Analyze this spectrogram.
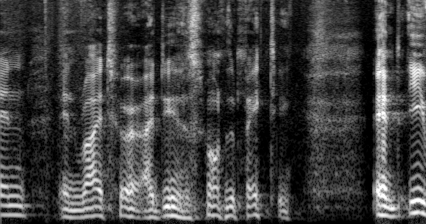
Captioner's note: chuckling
